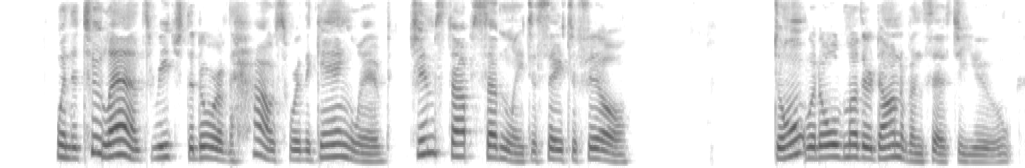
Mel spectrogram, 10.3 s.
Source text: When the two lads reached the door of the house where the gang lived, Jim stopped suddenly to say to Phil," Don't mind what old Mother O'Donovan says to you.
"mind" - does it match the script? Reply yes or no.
no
